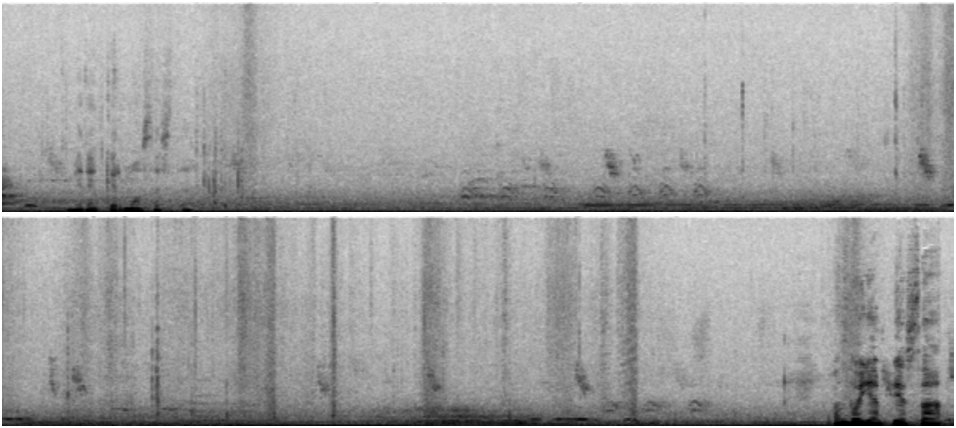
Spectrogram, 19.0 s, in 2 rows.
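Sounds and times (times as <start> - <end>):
birds calling: 0.0 - 19.0
steady low rumble: 7.2 - 19.0.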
